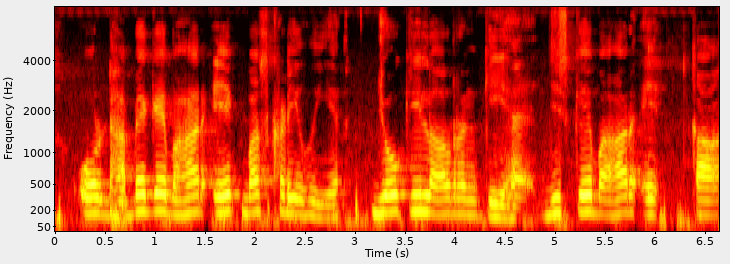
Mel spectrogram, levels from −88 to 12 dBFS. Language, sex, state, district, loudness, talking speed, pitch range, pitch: Hindi, male, Punjab, Fazilka, -15 LUFS, 170 wpm, 150-180 Hz, 165 Hz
